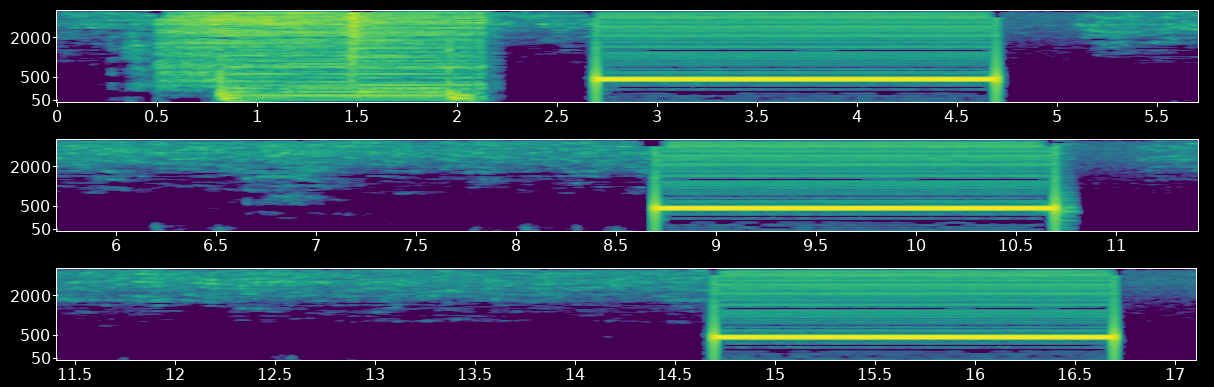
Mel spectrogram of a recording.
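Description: A telephone line tone plays while a call is transferred to an office voicemail system. After a short burst of line noise, three loud, steady tonal bursts of about two seconds each sound, separated by roughly four seconds of silence.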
